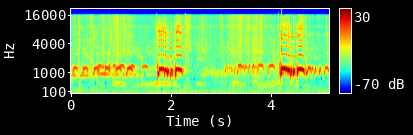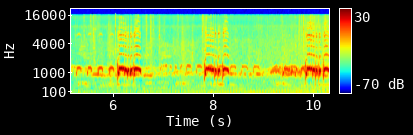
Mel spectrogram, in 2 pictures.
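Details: Local zebra dove, a strong caller said to draw quick replies, with a continuous stream of rolling coos broken every two seconds by loud, harsh, emphatic bursts.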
